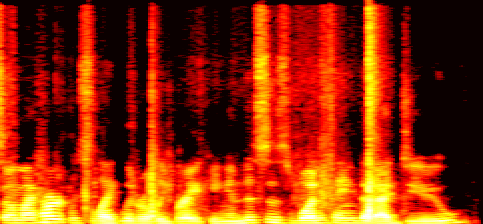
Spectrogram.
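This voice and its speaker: Against a noisy background, a woman speaks low-pitched and brisk in a Tennessee accent. Streaming her balloon twisting live, she keeps the chat casual and playful, frequently making self-deprecating jokes.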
